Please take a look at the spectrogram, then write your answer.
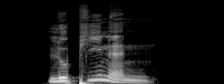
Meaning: plural of Lupine
- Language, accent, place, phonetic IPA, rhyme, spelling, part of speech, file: German, Germany, Berlin, [luˈpiːnən], -iːnən, Lupinen, noun, De-Lupinen.ogg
